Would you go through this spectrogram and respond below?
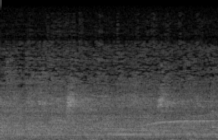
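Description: A rugby sevens crowd at a Fiji versus Australia bronze-medal match in the HSBC World Rugby Sevens Series roars after a Fiji try, a dense, steady wash of cheering with a commentator's voice over it.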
